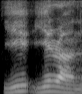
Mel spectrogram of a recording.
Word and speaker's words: Iran: Iran, Iran, yeah? Iran, like kind of like the country, like Iran. It sounds similar.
